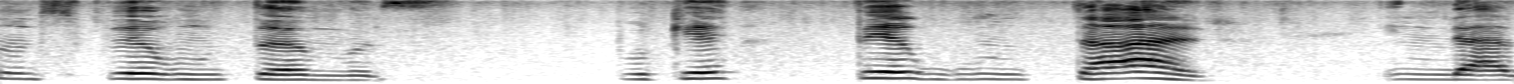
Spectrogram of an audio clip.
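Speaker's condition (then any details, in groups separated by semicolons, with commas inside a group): Paralysis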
